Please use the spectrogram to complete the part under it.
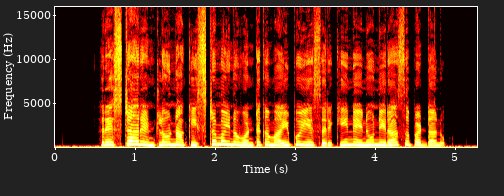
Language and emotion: Telugu, sad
